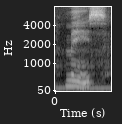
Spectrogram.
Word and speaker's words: Meis: David Eugene Meese, and that's spelled M-E-I-S, died peacefully on January 11th in Chaska, Minnesota.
